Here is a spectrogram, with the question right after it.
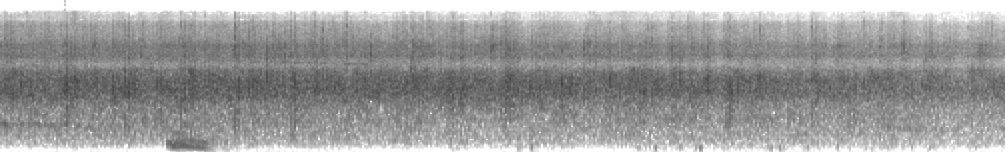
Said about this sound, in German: Gib dir mal einen Applaus. Gib der Band mal einen Applaus.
